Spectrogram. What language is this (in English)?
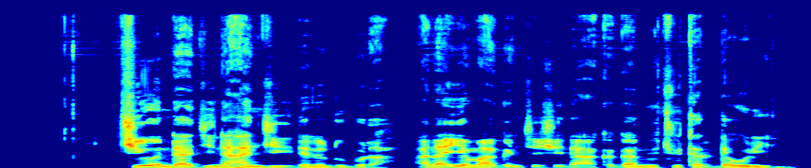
Hausa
